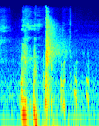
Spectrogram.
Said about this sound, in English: Have a whip sound?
